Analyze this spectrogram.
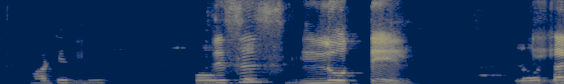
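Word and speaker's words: hôtel: This is Lotel. Local. H is Lotel. Local. Hotel. Lotel. See, H is not to be pronounced as it is silent in French.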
